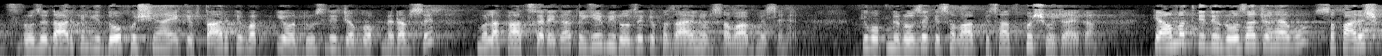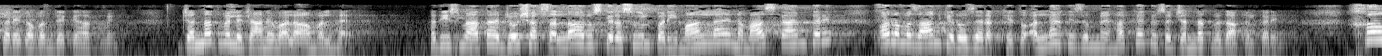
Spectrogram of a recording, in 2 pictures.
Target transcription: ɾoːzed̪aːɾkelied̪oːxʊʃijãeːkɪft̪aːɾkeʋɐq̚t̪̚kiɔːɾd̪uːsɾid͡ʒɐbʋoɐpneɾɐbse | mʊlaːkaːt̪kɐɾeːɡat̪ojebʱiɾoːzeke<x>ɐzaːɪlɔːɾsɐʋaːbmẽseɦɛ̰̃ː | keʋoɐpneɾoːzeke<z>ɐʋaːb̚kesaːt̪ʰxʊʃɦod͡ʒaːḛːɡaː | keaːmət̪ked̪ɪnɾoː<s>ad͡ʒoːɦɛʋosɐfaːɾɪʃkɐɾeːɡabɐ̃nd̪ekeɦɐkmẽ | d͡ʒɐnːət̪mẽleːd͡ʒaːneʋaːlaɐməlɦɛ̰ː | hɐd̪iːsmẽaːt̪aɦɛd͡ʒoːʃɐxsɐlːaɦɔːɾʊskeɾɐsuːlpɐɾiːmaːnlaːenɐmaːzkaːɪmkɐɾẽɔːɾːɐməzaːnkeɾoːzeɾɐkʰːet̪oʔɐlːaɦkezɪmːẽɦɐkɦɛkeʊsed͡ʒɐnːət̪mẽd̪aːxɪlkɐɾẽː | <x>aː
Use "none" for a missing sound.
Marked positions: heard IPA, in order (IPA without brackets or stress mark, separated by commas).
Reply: f, s, z, x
